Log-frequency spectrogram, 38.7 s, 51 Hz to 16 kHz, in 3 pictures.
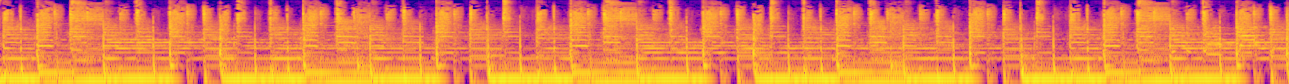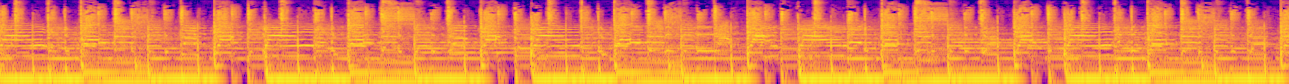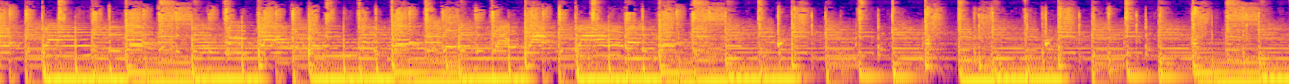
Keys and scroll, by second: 12.9 F12, 16.5 Home.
